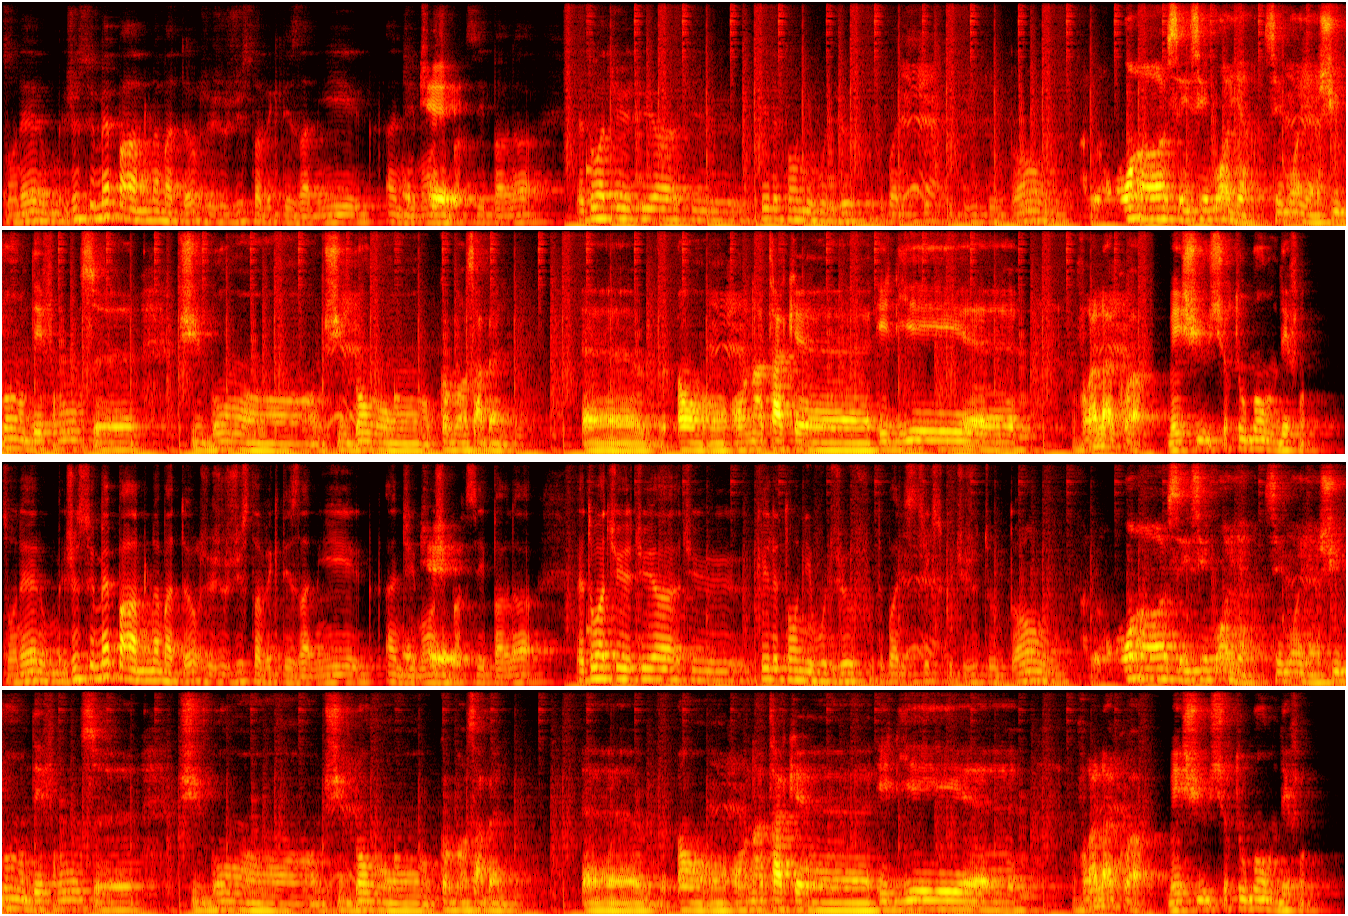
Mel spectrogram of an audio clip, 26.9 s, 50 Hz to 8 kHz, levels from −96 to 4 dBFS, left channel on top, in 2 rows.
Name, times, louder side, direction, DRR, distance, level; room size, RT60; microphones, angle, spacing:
voice 1, 0.0-4.4 4.7-5.3 5.7-10.6, right 2 dB, 80° right, 1.4 m, -32 dB
voice 2, 4.0-4.6 10.8-18.6 19.2-23.7 24.1-26.5, left 3 dB, 50° left, 1.0 m, -27 dB
sound 1, 5.6-25.0, left 6 dB, 70° left, 0.6 m, -41 dB
12.5 x 8.8 x 9.6 m
head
